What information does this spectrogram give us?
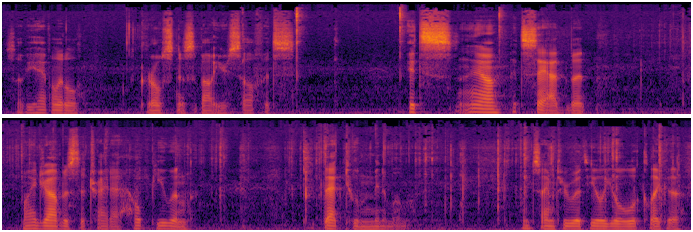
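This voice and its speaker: A man's voice: low voice, steady tone, a little slow, creaky, slight background noise. A man playing a chatty, easygoing surgeon who patches up the undead, explaining casually as he works in a listener roleplay.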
